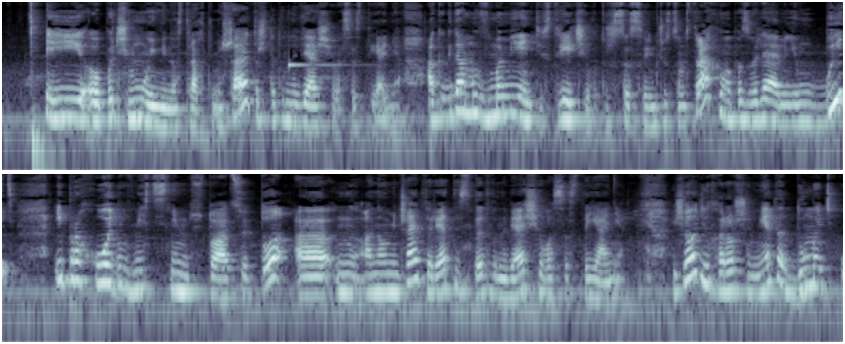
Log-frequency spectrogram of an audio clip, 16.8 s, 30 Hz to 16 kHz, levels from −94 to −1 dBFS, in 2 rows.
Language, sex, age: Russian, female, 20-39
